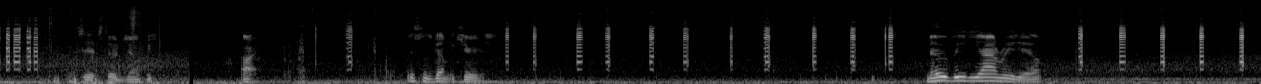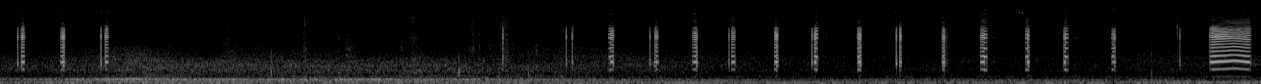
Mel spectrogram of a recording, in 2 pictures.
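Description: A metal detector gives out quick repeated clicks.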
